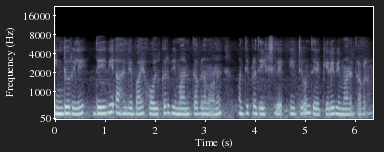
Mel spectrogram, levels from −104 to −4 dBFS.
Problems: low volume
